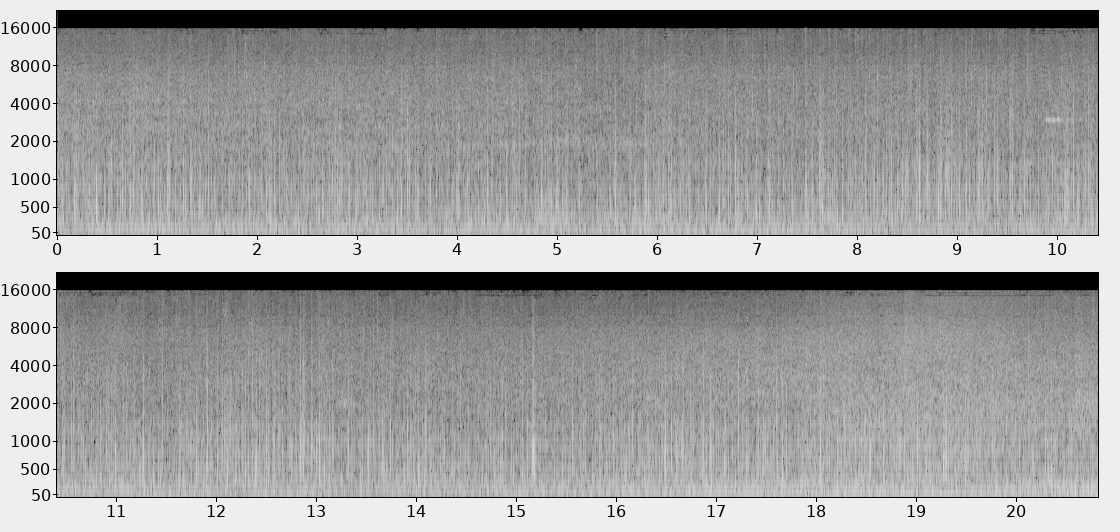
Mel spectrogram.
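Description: Heavy rain mixed with hail pelting down, a dense, steady patter of countless small hits on the wet street.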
